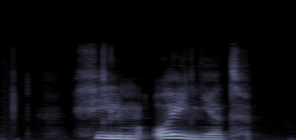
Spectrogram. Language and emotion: Russian, neutral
